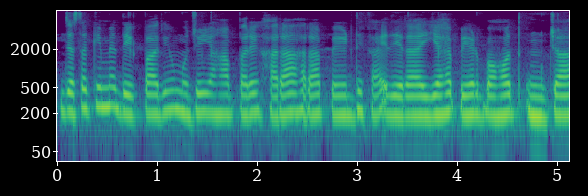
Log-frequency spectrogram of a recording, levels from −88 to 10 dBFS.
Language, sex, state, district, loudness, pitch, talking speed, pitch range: Hindi, female, Chhattisgarh, Sukma, -16 LUFS, 195 Hz, 255 wpm, 185-205 Hz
